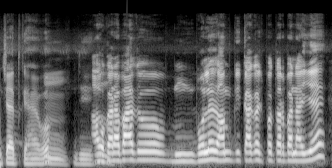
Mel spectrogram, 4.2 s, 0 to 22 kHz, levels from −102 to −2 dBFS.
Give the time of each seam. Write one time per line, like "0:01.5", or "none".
0:01.0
